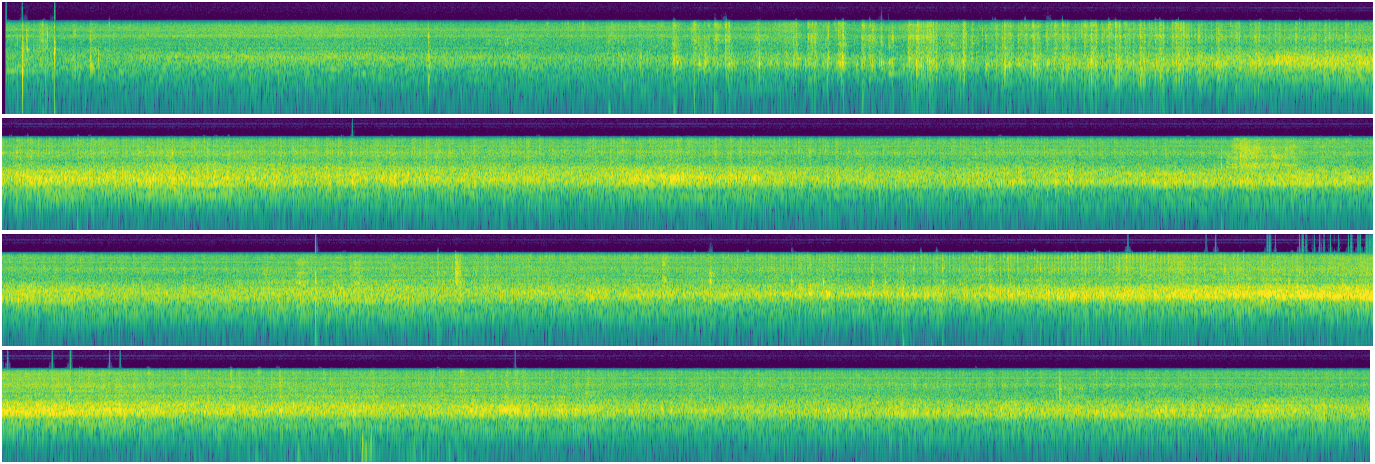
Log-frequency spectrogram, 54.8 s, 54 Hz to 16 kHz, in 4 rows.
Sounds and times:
Train: 0.0s - 54.8s.

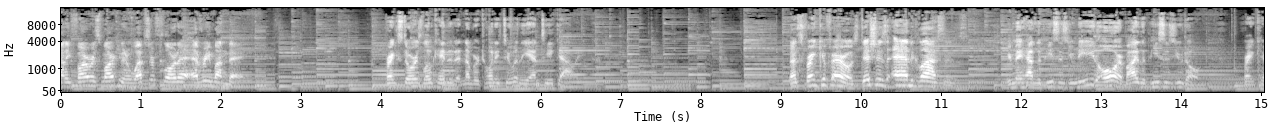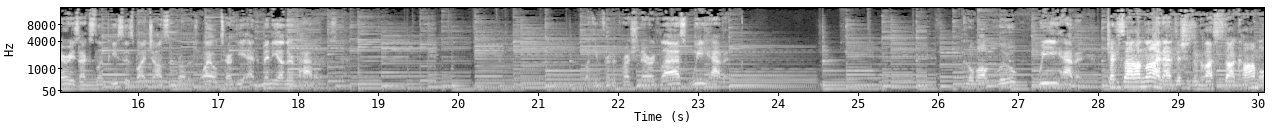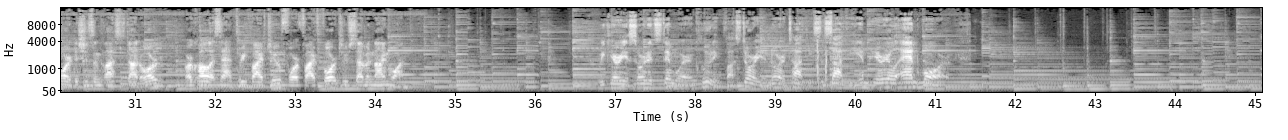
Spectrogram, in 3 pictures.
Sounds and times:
Speech: 0.0s - 2.4s, 4.0s - 6.5s, 9.1s - 18.6s, 21.6s - 23.5s, 26.3s - 34.5s, 36.8s - 41.4s
Music: 0.0s - 45.0s.

